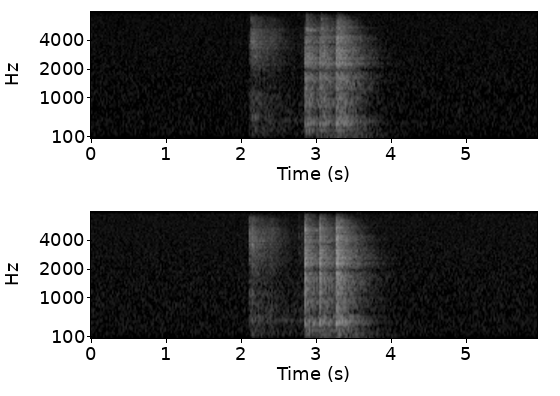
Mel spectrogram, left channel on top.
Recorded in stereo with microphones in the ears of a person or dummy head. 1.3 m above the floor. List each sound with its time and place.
2.1 s tapping: 70° right (ahead or behind), 1.6 m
